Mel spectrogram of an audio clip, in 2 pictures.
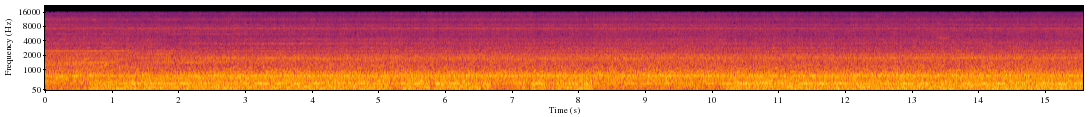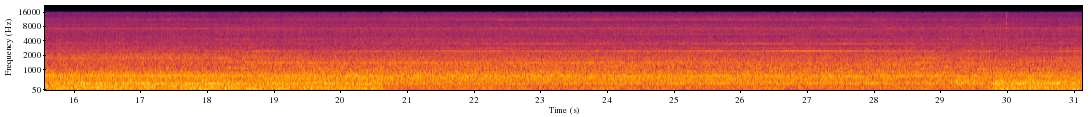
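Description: GE H80 turboprop engine of a de Havilland Otter floatplane running steadily as the plane taxis on the water, heard from inside the cabin: a constant drone with a few steady tones, a little quieter from about twenty seconds in.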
